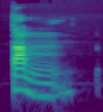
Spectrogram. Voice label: "dam6", chaoyang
